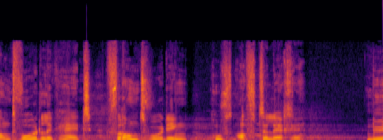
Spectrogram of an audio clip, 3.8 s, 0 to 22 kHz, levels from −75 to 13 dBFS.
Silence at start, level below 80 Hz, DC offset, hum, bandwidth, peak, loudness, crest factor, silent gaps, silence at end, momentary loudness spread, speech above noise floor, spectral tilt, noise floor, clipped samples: 0 s; -52 dBFS; under 0.1%; none; 16 kHz; 0 dBFS; -14 LUFS; 14 dB; none; 0 s; 9 LU; 22 dB; -2.5 dB/octave; -37 dBFS; under 0.1%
